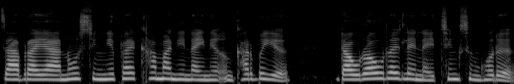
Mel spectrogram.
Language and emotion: Bodo, neutral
